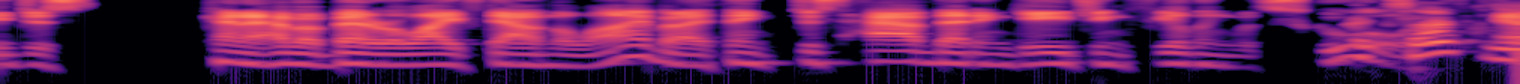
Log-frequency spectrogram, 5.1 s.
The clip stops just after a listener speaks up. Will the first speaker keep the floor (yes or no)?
no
